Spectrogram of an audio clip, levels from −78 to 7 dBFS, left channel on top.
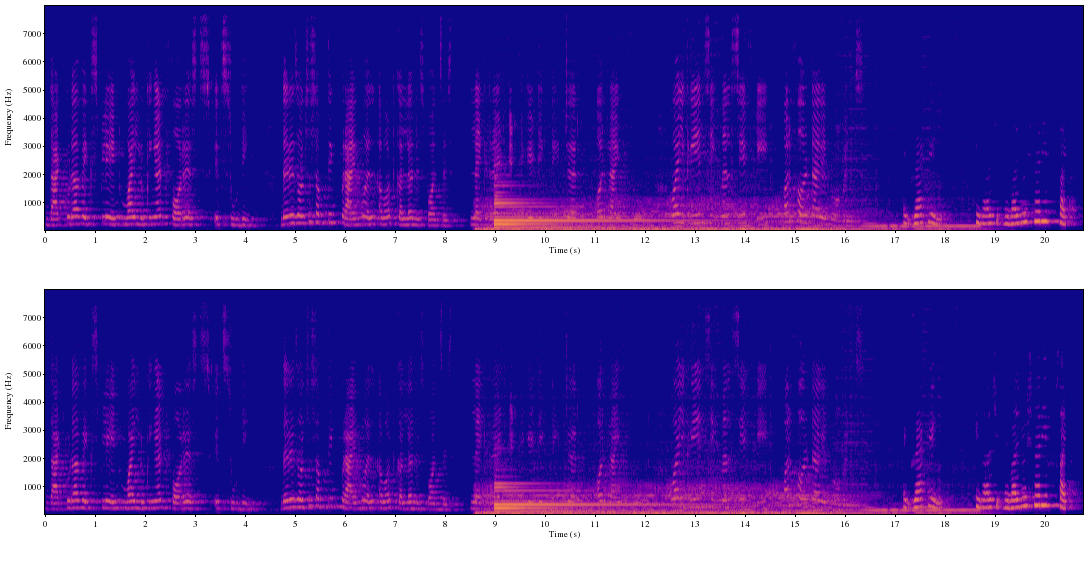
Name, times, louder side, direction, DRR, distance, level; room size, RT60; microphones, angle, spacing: voice 1, 0.0-4.2 4.7-8.1 8.5-10.8 11.0-16.4, left 2 dB, 90° left, 3.2 m, -38 dB
sound 1, 8.6-18.7, equal, 10° left, 6.9 m, -34 dB
sound 2, 9.0-13.3, left 1 dB, 50° left, 1.3 m, -27 dB
voice 2, 17.2-18.0 18.6-20.4, right 1 dB, 55° right, 1.1 m, -29 dB
30.0 x 24.0 x 7.1 m
head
